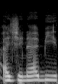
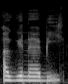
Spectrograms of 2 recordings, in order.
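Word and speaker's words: أجنبي: hai kenapa ajnabi chord Bukan dibaca ajnabi tapi agen Abby karena selain yang telah dibahas tadi Kalau amiyah coffee dibaca Hamzah begitu juga huruf jim jim itu dibacanya go jadi dalamnya pop itu dibaca Hamzah gym dibaca go wine enak dan Eza dibaca ndak jadi disini dibaca agen nabi seperti itu Nah disini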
